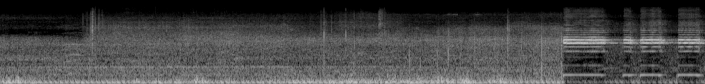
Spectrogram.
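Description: Rumble of a moving two-wheeler's engine and wind noise while riding, then a vehicle horn honks three times in quick succession near the end, the first blast longer than the other two.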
